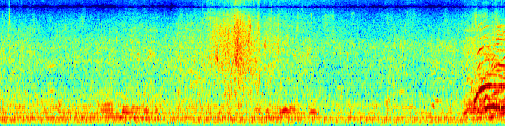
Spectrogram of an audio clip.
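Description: Steady wind noise on the microphone over the low rumble of a whale-watching boat on open water, with faint passenger voices. Near the end, people start shouting excitedly as a whale breaches.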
